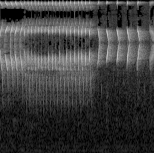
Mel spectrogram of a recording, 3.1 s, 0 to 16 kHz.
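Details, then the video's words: Canary song recorded as a lesson for canaries: a fast bright trill of repeated notes slowing into a few separate chirped, swooping notes. "Canary Singing - lesson 36"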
